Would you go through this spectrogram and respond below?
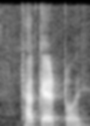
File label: "ThakErToi", Andamanese; my whole neck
